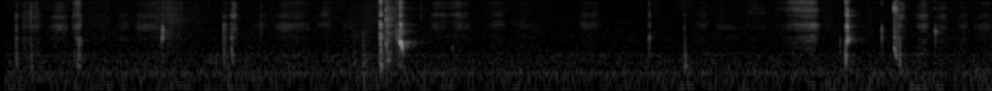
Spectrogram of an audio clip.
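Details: Baby: a few brief, sharp, irregularly spaced catch-like sounds with soft breathing in a quiet room; hiccups.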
